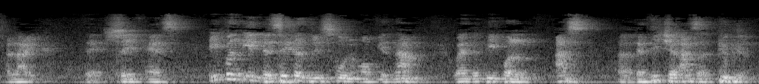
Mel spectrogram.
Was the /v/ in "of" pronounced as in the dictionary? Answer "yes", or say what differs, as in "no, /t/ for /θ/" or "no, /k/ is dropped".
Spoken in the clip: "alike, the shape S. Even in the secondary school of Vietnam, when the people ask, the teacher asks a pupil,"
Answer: no, /f/ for /v/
